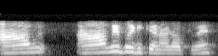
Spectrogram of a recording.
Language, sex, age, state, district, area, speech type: Malayalam, female, 30-45, Kerala, Kasaragod, rural, conversation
